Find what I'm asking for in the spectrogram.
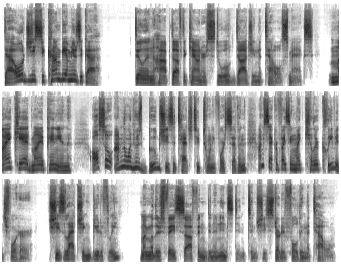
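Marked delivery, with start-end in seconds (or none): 0.0-2.0 much higher, louder Italian scold; a fiery Italian mom laying down the law; mother swatting her daughter, scolding in Italian. A narrator's reading. 6.5-15.8 put-on much higher, sassy young woman; new mother defending herself to her mom, sassy and high; defiant young mother. A narrator's reading. Dylan voiced by narrator.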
